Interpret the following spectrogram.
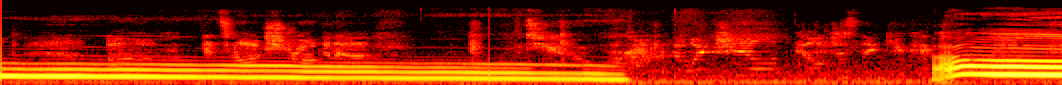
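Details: Dog howling in a long, steady tone that slowly falls in pitch for about four seconds, then a quiet pause with faint chatter, then a new howl starting abruptly with a sharp rise.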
